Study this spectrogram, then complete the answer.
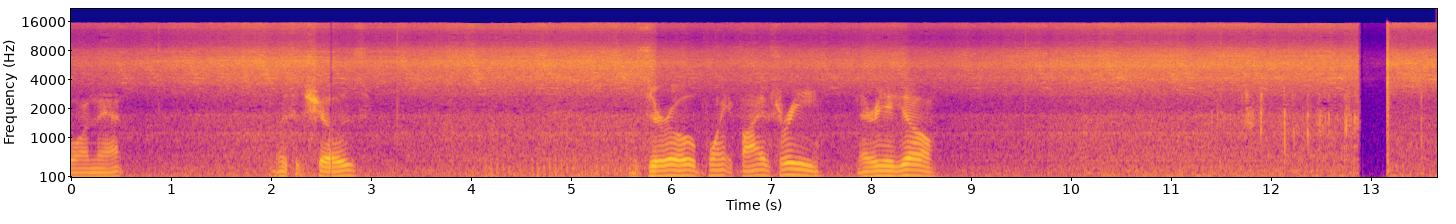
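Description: A radio hisses with steady static.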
